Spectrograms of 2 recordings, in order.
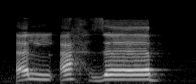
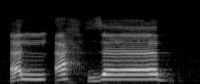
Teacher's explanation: تسمع الدال ايضا اه انما انظر حينما ينفتح المخرج فقط الاحزاب انا عملت سكته لطيفه عشان تلاحظ الفارق بين انغلاق المخرج بانفتاحه يحدث الصوت الزائد اللي هي القلقله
